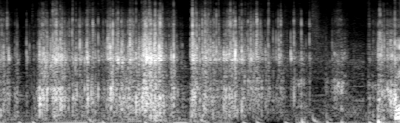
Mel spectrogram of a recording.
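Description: Thin clear plastic bag crinkling and rustling irregularly as a pistol replica is wrapped in it and handled.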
